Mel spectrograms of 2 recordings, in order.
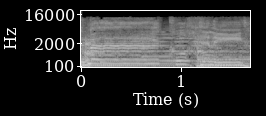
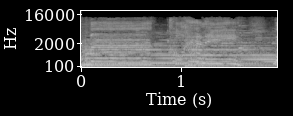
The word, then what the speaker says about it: McElhenney: It's McElhenney, McElhenney. While ways to massacre and mispronounce it, there are many. – McElhenney. – It's McElhenney. If there was doubt, now there won't be any. It's McElhenney. First it's Mackle like a tackle when we take him to the ground.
